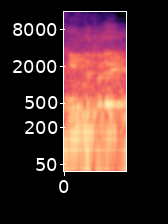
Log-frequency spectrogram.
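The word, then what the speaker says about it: hindbrain: हिंड ब्रेन बोलो, हाइंड ब्रेन बोलो, इट्स वन and same. Further pronunciation हाइंड ब्रेन अच्छा लगता है, नॉट हिंड ब्रेन, ठीक है?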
